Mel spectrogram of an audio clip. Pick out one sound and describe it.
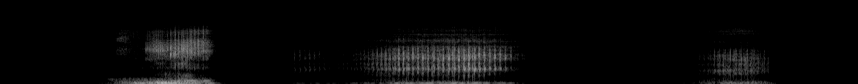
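A large reptile hisses loudly in short bursts.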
